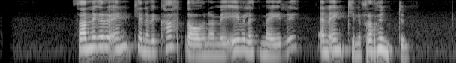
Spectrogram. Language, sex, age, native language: Icelandic, female, 50-59, Icelandic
